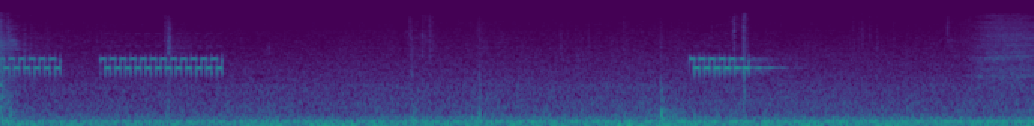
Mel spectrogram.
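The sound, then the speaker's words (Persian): A telephone ringing with short, high electronic ring bursts: two close together at the start, then one more after a pause, all over a steady low rumble. “آره روشنش میذارم، شاید یکی بهش زنگ بزنه. زود باش برش دار.”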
